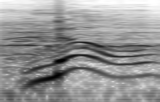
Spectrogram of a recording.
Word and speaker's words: Noe: no with the rebound no he spells his name noe but it's pronounced no 15-foot jumper good by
